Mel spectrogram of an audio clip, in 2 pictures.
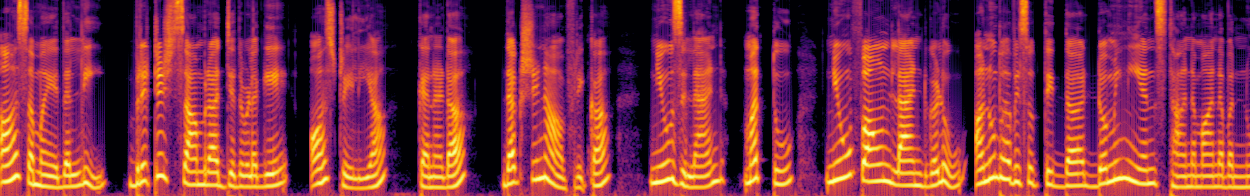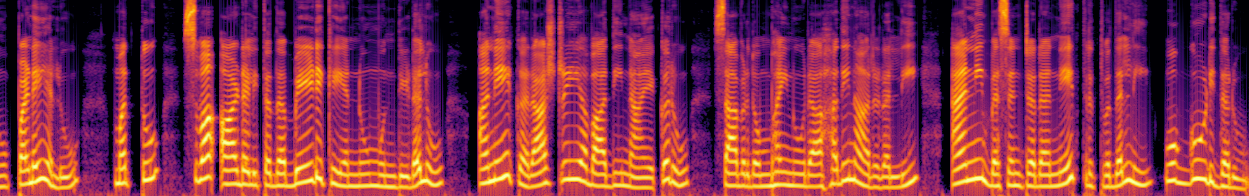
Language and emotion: Kannada, neutral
